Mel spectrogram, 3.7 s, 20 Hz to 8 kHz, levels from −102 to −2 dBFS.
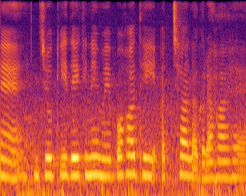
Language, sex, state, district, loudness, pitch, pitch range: Hindi, female, Bihar, Vaishali, -15 LUFS, 235 Hz, 225-245 Hz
